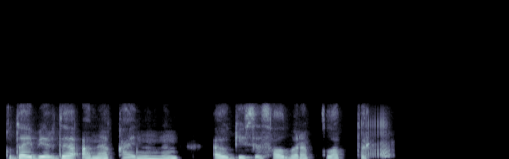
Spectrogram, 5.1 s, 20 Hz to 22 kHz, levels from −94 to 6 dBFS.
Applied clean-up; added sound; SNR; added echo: none; none; none; none.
